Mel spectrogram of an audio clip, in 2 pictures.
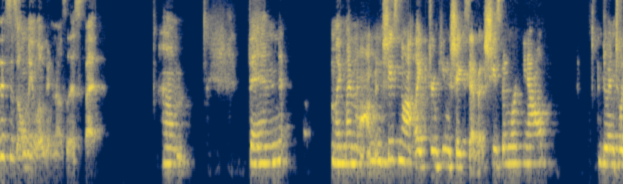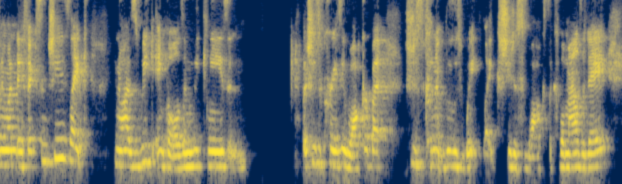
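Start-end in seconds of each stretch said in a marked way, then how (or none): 0.0-16.6 voice close to breaking into crying. Sharing news about their mom, the speaker warns they are about to cry: on the verge of tears. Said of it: "now I'm going to cry".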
